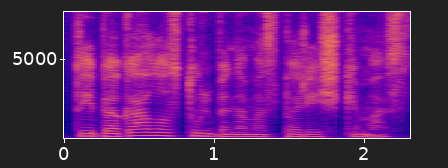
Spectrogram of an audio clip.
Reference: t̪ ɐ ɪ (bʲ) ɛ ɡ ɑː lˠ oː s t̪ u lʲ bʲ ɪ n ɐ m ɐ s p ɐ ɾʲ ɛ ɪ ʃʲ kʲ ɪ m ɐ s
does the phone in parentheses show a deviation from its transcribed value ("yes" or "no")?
no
